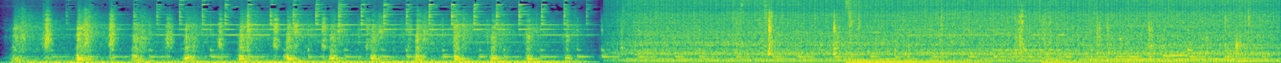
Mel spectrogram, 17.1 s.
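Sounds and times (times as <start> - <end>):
low motor hum: 0.0 - 17.0
toy train clicking chug: 0.2 - 17.0.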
